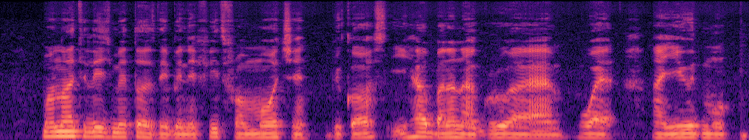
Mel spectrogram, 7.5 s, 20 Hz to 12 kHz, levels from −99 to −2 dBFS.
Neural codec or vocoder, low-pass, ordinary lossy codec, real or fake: none; none; none; real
